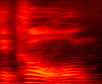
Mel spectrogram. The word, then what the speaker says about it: Niquole: He's like, does it affect how you pronounce it? She's like, no, because it was spelled like Niquole. Oh my gosh. It's Nicole. Nicole.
